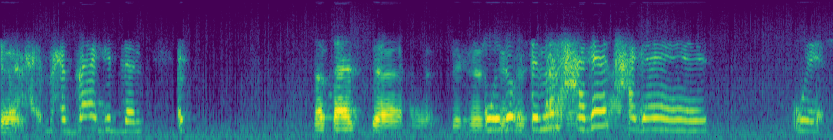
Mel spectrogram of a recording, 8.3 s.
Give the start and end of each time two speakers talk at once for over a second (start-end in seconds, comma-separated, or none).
4.8-6.6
